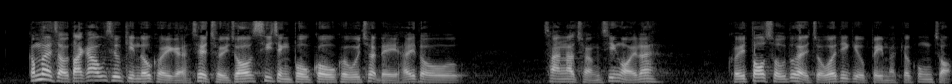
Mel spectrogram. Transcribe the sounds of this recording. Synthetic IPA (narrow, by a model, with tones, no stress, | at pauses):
kɐ˨˥mɛː˥t͡sɐ˨wt̪aː˨jkaː˥ɦo˨˥ws̬iː˨˥wkiː˧nt̪o˨˥wkʰɵ˨˧ɥkɛ˧t͡sɛː˥˩t͡ʃʰɵ˨˩ɥt͡sɔː˨˥siː˥t͡sɪ˧ŋpo˧wko˧wkʰɵ˨˧ɥwuː˨˧t͡ʃʰɵ˥t̚le˨˩jɦɐ˨˥jt̪o˨w | t͡sʰaː˧ŋaː˧t͡ʃʰœ̰ː˨˩ŋt͡siː˥ŋɔː˨jlɛː˥ | kʰɵ˨˧ɥt̪ɔː˥so˧wt̪o˥whɐ˨˩jt͡so˨wjɐ˥t̪̚iː˥kiː˧wpe˨jmɐ˨t̚kɛː˧kʊ˥ŋt͡sɔ̰ː˧˥k̚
